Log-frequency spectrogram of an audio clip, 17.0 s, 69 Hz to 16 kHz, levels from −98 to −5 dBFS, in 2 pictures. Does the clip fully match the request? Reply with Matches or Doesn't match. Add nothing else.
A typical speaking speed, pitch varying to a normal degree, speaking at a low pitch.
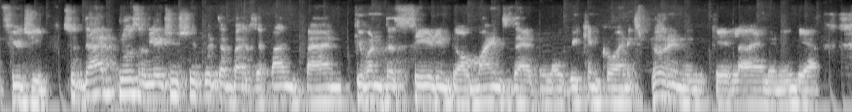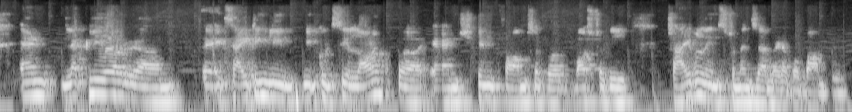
Matches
